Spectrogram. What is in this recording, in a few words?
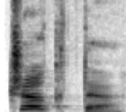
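"тшӧктӧ", Komi, female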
